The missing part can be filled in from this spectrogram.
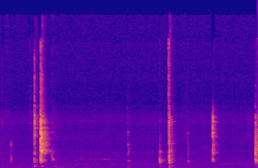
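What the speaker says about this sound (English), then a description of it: "There is no other way to chop this chocolate." A knife chops through a slab of chocolate into chunks, giving a few sharp, close clicks and taps at irregular intervals over a quiet background hum.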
